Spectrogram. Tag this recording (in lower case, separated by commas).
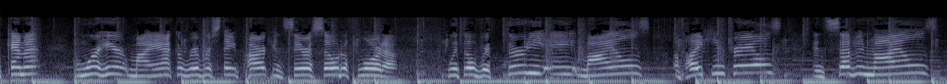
speech, music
